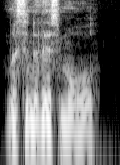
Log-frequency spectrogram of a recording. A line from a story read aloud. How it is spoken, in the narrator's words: he whispered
